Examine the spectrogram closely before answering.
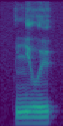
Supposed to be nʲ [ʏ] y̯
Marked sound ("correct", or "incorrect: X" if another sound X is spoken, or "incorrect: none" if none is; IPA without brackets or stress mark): incorrect: u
